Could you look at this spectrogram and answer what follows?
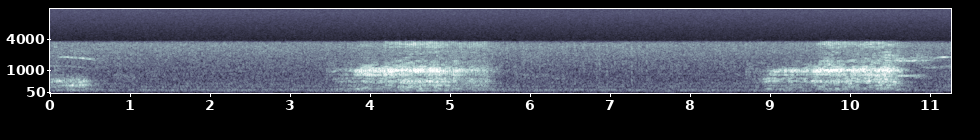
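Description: Two slow, rumbling snores about five seconds apart, heard over steady background hiss.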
